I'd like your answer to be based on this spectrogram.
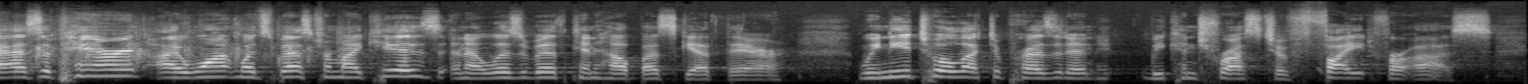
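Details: Adult woman; Normal voice.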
